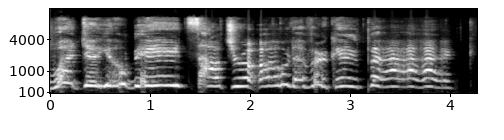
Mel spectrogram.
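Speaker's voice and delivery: put-on very high scream, end stretched out. Imagining own soul in another world: imitating own soul screaming.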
